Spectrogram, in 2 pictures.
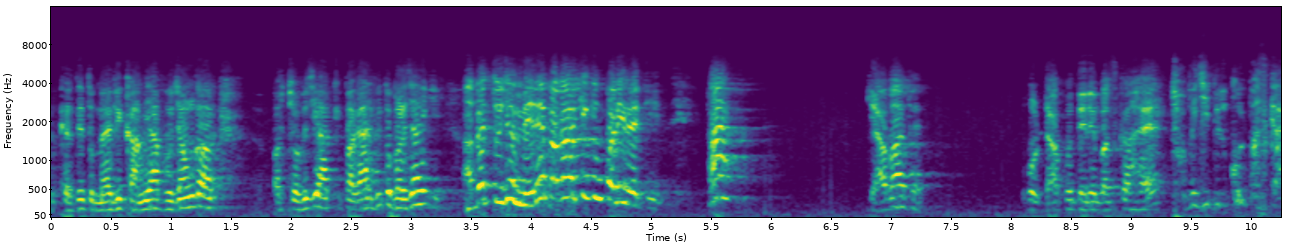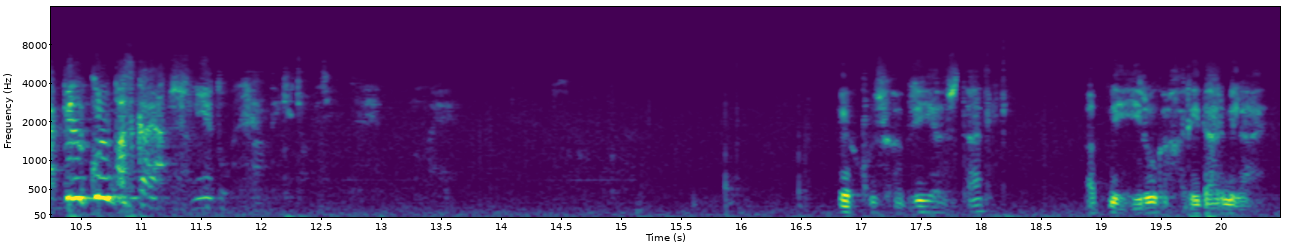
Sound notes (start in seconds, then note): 11.3 whispers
